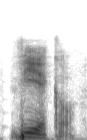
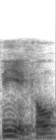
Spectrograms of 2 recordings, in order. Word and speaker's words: vehicle: okay and for you is there an H or is there no h uh for me in a vehicle there's no h but it can be pronounced with with an H I guess like vehicle vehicle or vehicle vehicle yeah for me there's no h vehicle I suppose you're right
